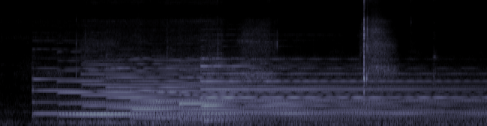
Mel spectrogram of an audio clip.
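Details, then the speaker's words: Sligh triple-chime clock, fully repaired, chiming. Clear, evenly spaced bell tones play a full quarter melody, each note sustaining cleanly; chime working properly. "as you can hear it sounds really well but hang on there we are okay so you heard westminster"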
